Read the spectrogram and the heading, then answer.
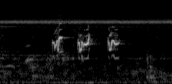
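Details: Sooty-headed bulbul calling as a lure for attracting birds: three short, clear, slightly warbled notes in quick succession within about a second, above a constant thin high-pitched hum.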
